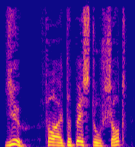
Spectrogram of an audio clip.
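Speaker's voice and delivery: a hint of a wounded Cockney man; rough Cockney. A narrator's reading.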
